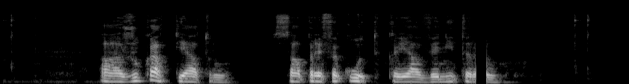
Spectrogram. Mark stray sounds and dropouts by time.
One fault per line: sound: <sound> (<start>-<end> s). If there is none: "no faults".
sound: dropout (4.8-4.9 s)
